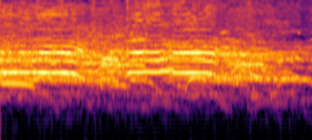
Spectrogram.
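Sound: crowd roaring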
